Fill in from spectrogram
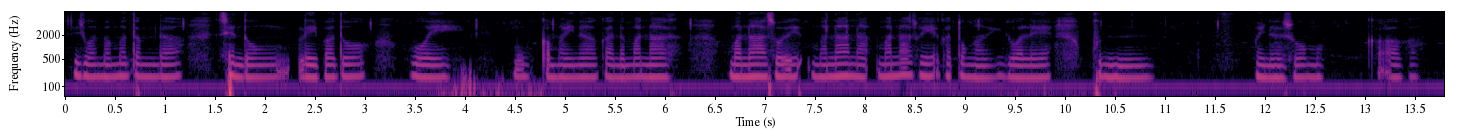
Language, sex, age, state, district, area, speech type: Manipuri, female, 18-30, Manipur, Thoubal, rural, spontaneous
